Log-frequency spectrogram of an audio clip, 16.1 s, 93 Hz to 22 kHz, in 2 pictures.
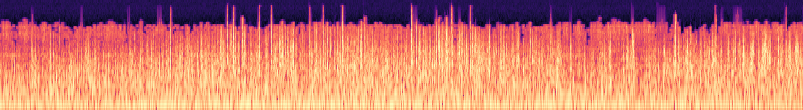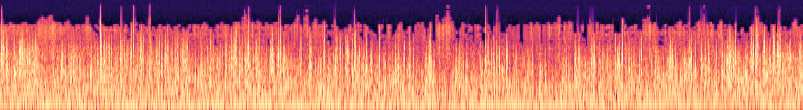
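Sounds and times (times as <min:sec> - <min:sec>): low rumble: 0:00.0 - 0:16.0.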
